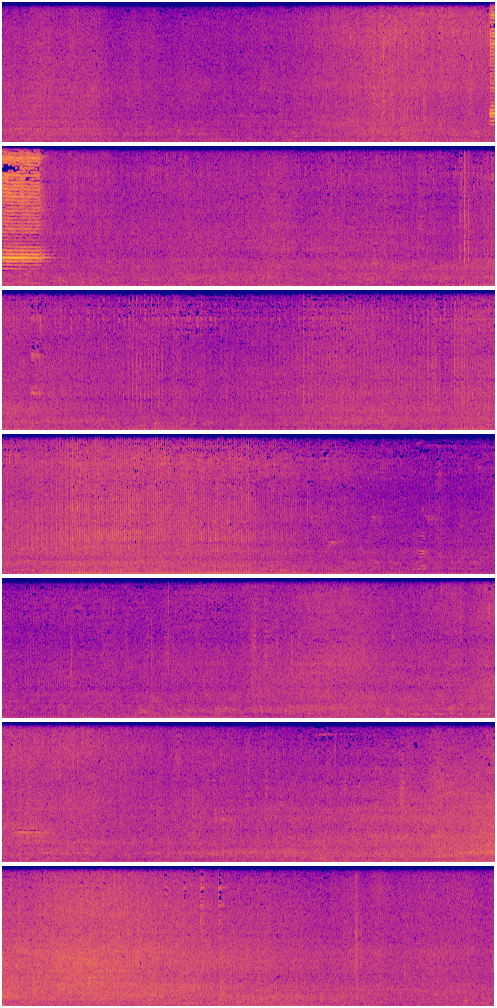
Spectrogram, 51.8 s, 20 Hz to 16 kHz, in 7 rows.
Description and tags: traffic medium busy street short with annoyed horn and motorcycle long throaty rev Saravena, Colombia 2016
